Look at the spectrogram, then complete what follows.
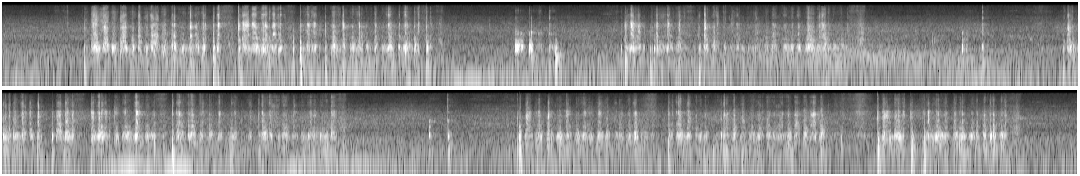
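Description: A wooden dip pen scratching across paper in repeated quick passages a few seconds long, with short pauses between them.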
